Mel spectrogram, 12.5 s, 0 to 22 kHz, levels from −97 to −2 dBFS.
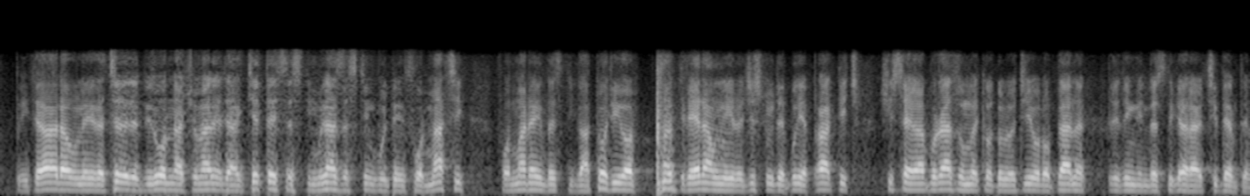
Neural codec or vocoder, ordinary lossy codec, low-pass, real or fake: codec, 16 kHz, 0.5 kbps, FunCodec, trained on Chinese and English, 25 frames a second; Opus, 16 kbps; 7.2 kHz; fake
